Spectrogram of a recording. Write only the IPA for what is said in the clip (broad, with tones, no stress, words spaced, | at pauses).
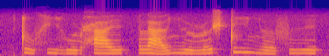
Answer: tu˧˩˧xi˨˩ ɦu˨˩ɭħa˦ɪ̯ | la˧˩˧ə̯ʎʉ˨˩ ɭɵ˨˥ʃti˦ʎɵ˨˩ fɨ˦ɪ̯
